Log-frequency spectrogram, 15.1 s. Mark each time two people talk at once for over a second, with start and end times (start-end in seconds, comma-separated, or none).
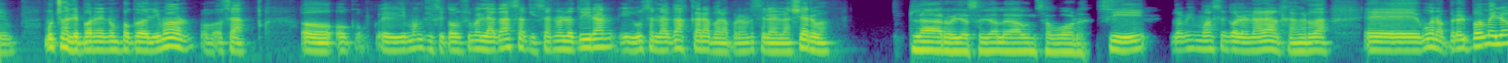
none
